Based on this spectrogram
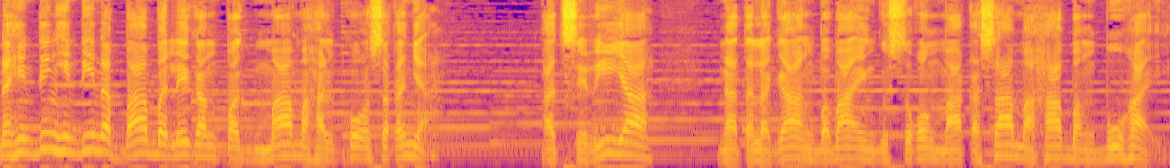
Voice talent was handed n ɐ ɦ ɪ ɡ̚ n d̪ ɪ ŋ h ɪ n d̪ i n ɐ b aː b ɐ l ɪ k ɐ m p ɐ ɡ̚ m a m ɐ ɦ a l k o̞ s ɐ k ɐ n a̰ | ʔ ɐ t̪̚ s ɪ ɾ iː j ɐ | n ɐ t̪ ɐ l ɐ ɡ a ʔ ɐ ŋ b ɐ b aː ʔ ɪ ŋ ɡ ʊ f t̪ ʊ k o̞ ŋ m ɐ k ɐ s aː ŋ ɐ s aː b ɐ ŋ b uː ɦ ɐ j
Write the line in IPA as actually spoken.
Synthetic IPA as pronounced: n ɐ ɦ ɪ n d̪ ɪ ŋ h ɪ n d̪ i n ɐ b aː b ɐ l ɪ k ɐ ŋ p ɐ ɡ̚ m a m ɐ ɦ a l k o̞ s ɐ k ɐ ɲ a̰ | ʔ ɐ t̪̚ s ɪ ɾ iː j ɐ | n ɐ t̪ ɐ l ɐ ɡ a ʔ ɐ ŋ b ɐ b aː ʔ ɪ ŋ ɡ ʊ s t̪ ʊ k o̞ ŋ m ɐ k ɐ s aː m ɐ h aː b ɐ ŋ b uː ɦ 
